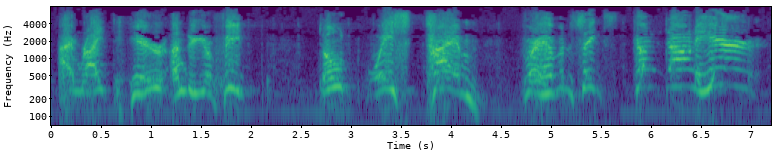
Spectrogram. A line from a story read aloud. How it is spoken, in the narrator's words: In terrible silence, he screamed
